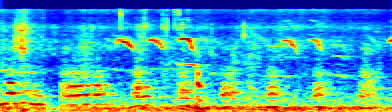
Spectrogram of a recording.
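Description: A free-range village hen clucks softly and repeatedly while foraging, her small chicks cheeping in high, rapid peeps close by.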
